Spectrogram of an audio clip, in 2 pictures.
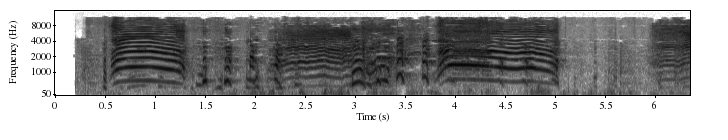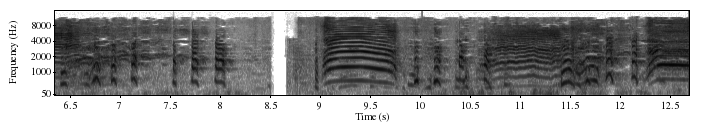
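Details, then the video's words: Goat giving loud, wavering bleats in short bursts, trading back and forth with a young child's high cries and screams, with brief pauses between the exchanges. "Goat Vs Baby Sound Funny"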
